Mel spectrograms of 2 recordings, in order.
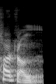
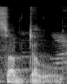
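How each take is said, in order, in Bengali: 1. b-এর শব্দ নীরব। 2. b-এর শব্দ উচ্চারিত হয়। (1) "এটা কি বলবো? সাটল" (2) "not সাবটল"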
